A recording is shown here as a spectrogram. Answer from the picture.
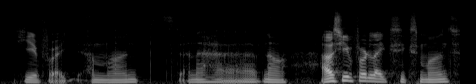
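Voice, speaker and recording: A man with a Mexican accent, fairly low in pitch, at a fairly slow pace. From Mexico City, Mexico. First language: Spanish. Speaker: artist and traveler. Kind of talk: casual interview chat.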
